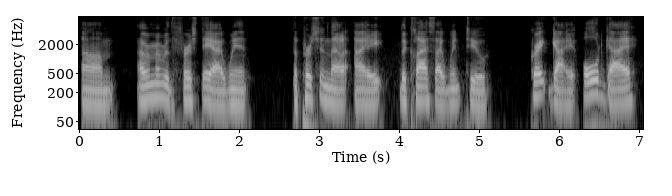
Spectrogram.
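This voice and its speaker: A man chatting casually as a podcast host, telling things in a halting, hesitant way. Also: medium pitch, smooth, no echo.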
